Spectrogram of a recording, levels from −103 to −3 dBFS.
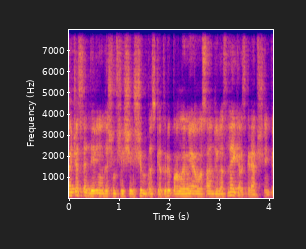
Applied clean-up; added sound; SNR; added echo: neural mask model DeepFilterNet 3.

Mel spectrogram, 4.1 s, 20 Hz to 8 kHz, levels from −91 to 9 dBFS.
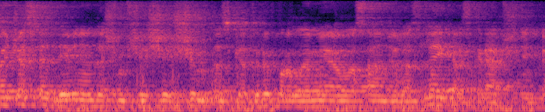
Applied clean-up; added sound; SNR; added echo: none; Wind; 11 dB; reverberation time 0.9 s.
